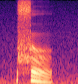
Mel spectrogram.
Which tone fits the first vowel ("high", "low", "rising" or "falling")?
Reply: falling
